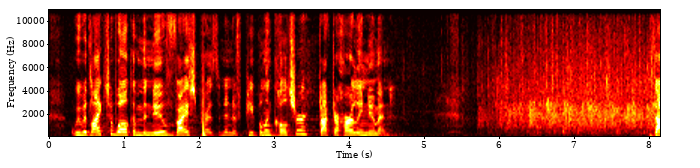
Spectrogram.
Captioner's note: applause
